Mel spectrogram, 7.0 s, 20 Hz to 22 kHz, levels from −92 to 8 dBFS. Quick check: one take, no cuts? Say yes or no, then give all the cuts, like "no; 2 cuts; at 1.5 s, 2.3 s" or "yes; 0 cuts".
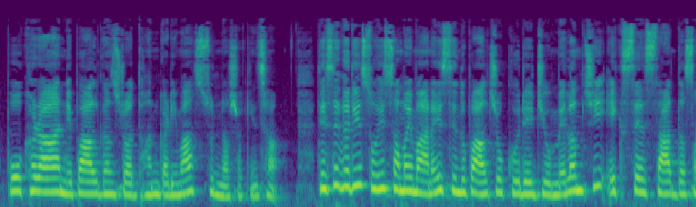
yes; 0 cuts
